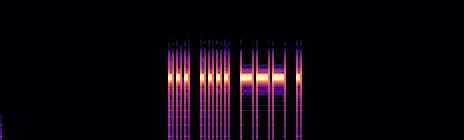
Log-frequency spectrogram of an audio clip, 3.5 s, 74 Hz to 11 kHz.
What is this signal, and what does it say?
Morse code, heard as a keyed tone, about 40 wpm, 700 Hz. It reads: SHOE
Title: Top 1751-2000 Words 40wpm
